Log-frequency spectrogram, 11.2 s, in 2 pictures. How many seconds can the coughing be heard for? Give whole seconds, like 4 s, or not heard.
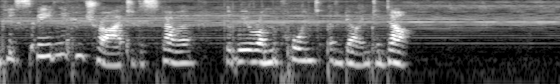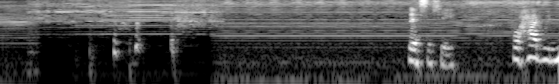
2 s.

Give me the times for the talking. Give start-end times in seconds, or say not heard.
0.0-4.0, 9.7-11.1.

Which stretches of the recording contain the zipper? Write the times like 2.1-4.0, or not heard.
not heard.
